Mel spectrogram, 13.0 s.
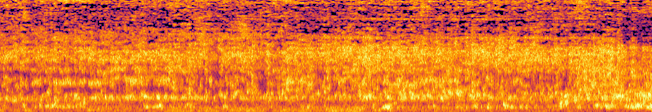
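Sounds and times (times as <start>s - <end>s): diesel locomotive engine working: 0.0s - 13.0s
train wheels rumbling and rattling: 0.0s - 13.0s.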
